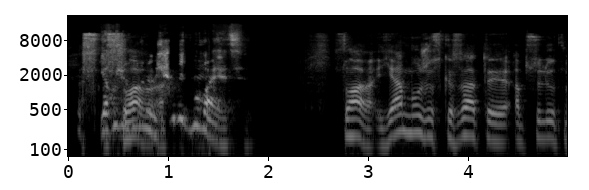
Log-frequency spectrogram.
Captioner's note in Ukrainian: сопіння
